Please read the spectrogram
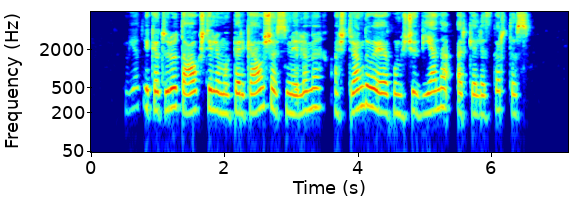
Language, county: Lithuanian, Šiauliai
